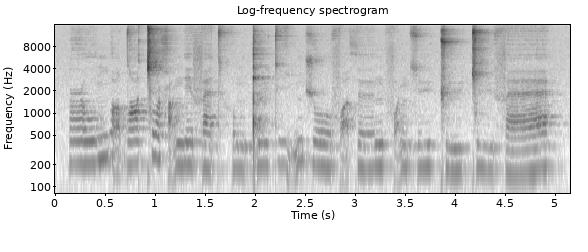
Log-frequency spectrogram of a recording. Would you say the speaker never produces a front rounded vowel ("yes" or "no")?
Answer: no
